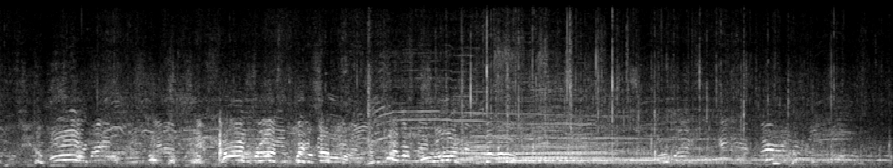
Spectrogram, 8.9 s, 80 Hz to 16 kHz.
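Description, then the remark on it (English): A large crowd of protest marchers on Interstate 94 at about 10:30 p.m., shutting down the highway, fills the air with overlapping voices, shouts and calls, a dense continuous hubbub that stays loud throughout, with no single voice standing out. “At about 10:30 p.m., the marchers got on the highway.”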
